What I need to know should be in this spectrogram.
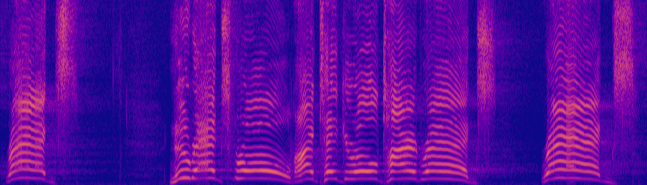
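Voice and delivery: high, loud street-vendor cry, drawn out slow; clear tenor call. A narrator's reading. Rag man calling through city alleys, loud and high. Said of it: "calling out in a clear tenor voice".

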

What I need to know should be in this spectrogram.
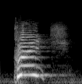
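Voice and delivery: high, loud call of "Preach!"; shout. Retold or imitated. Old man yelling up at the preacher, high shouted call. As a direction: call up from the pews. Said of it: "he shouted".

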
